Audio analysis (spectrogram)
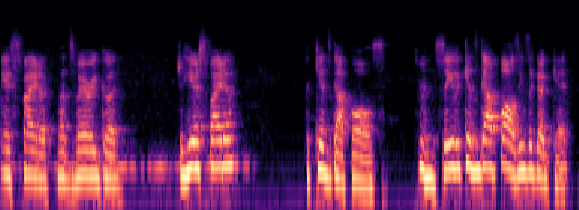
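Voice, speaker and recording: A woman's voice: lowish voice, measured pace, darkish tone, highs cut off, lightly acted. A woman playing an amused, needling mobster in a radio drama, goading and profane. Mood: amused approval. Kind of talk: amateur radio drama acting.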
